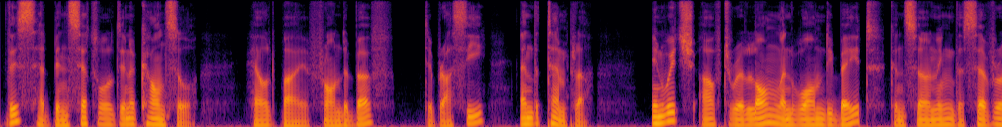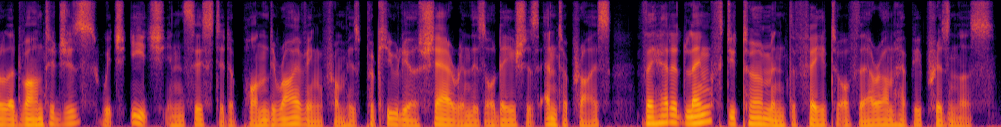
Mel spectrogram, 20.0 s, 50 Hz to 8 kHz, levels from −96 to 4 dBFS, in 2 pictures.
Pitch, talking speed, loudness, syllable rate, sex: 90 Hz, 160 wpm, -23 LUFS, 4.9 syllables/s, male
